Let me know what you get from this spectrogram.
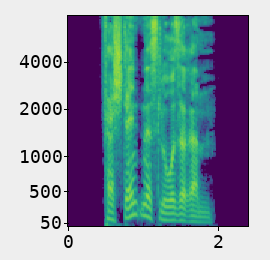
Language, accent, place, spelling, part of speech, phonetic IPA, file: German, Germany, Berlin, verständnisloserem, adjective, [fɛɐ̯ˈʃtɛntnɪsˌloːzəʁəm], De-verständnisloserem.ogg
- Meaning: strong dative masculine/neuter singular comparative degree of verständnislos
